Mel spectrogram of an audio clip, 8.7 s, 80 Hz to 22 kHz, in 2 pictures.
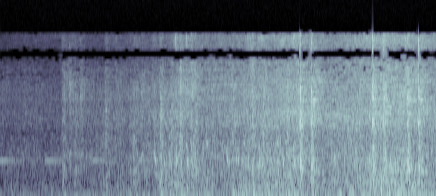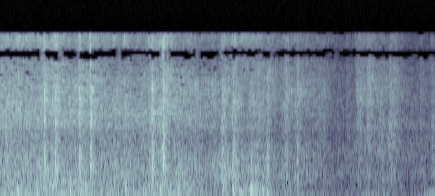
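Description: JR Shikoku 2700 series diesel limited-express train passing close by at speed. Its engine and wheel noise builds over about a second, then runs loud with a rapid clickety-clack of wheels over rail joints before it fades. A level-crossing bell dings faintly at the start.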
